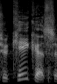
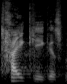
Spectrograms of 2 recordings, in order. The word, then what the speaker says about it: Tychicus: Uh, that's actually pronounced Tukikus, if you can believe that, not Tychicus, but tukikus And Trophimus these guys,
